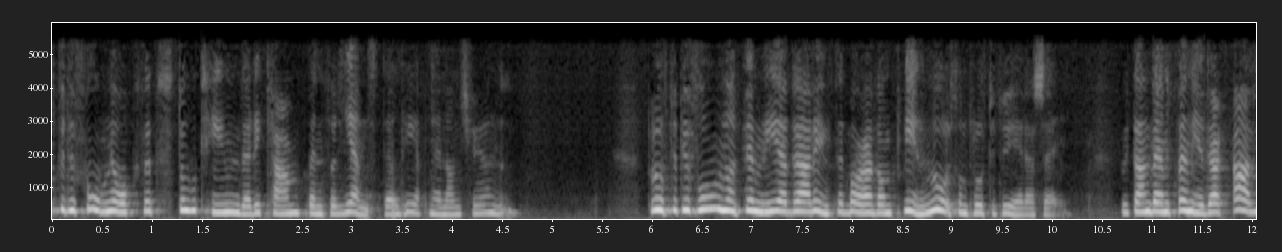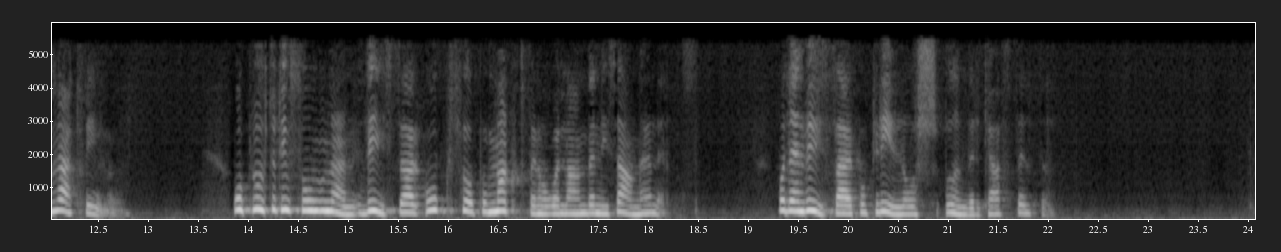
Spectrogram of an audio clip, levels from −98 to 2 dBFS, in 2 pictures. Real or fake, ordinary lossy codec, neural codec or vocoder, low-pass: fake; AAC, 32 kbps; codec, 16 kHz, 1 kbps, FunCodec, trained on LibriTTS, 50 frames a second; 5.4 kHz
